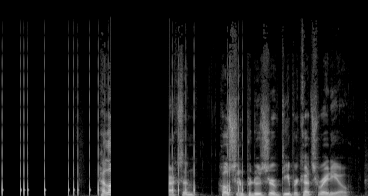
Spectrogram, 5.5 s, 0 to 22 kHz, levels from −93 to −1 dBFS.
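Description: Right from 0.04 s there's a train of clicks running to about 3.65 s: roughly twenty pops at an uneven pace, around 6.4 per second, sticking up well above the speech. That's likely interference from nearby gear, or a flaky connection or supply spiking the line.

Meanwhile, at 1.66 s the speech cuts off dead in an audio dropout to silence lasting about 879 ms, until 2.54 s. There's no room tone in the gap, so the input was likely lost (a disconnect, failed link or stray mute) while recording carried on writing silence.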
